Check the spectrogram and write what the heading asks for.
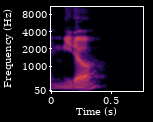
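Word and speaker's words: Mireau: Y tras el fracaso de esa operación, el general Miró, que se pronuncia igual que el artista, pero se escribe distinto,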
